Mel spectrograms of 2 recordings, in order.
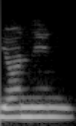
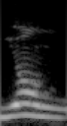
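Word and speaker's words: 四人: Tapi pengecualian untuk cara baca yang empat orang itu bukan yong ya, tapi yo, yo, nin, yo, nin. Kayak yang jam kan jam 4 itu yoji ya. Jadi bukan yongji, yoji.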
